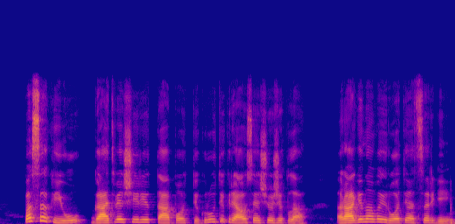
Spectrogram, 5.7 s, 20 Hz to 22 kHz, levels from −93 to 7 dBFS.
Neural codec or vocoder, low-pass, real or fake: none; 14.4 kHz; real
